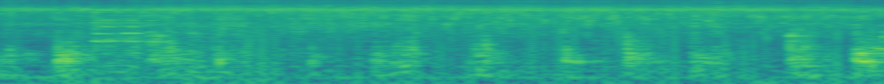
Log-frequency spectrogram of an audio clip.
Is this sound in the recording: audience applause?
no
